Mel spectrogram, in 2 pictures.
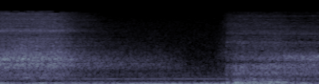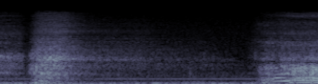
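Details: Snoring during sleep, recorded with the SnoreLab app: rough, noisy breaths every few seconds, some with low rattling vibration, over a faint steady room hum.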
